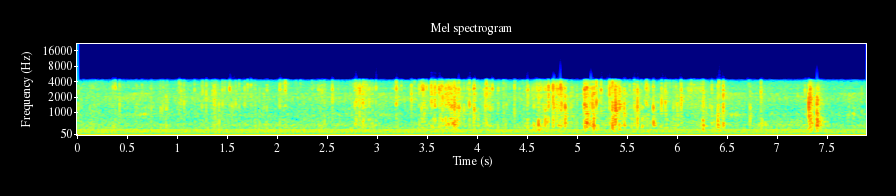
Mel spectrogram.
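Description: A baseball card pack's wrapper being torn open by hand, crinkling in irregular bursts, with one sharp crackle near the end.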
